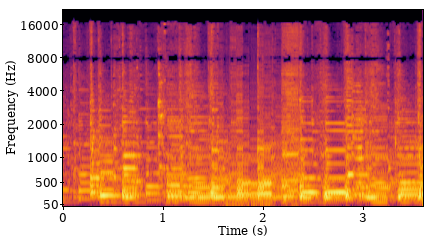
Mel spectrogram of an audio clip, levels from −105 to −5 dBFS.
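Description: At 1.01 to 1.05 s and again at 3.23 to 3.27 s, damaged data in a compressed stream makes the decoder misread frames and lose sync until it finds the next header. Each is brief. On a spectrogram it shows as a thin vertical smear, and on the waveform as an abrupt break.

From 1.58 to 2.39 s the sound turns into a rigid metallic buzz near 66.8 Hz, with about half the audio replaced. This is likely robotic sound from repeated short buffers: segments of roughly 15 ms are looped. A spectrogram shows evenly spaced harmonic stripes, and the waveform shows identical repeating cycles.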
